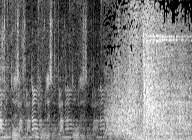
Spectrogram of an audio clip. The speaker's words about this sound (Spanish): Pero un día mis sueños fueron interrumpidos por unos disparos que no cesaban.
